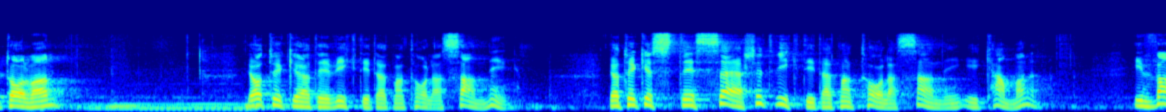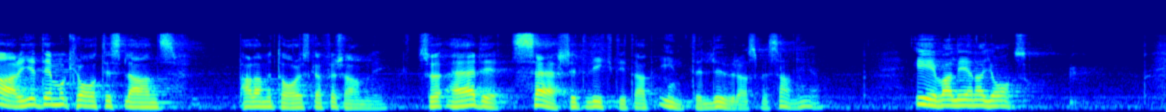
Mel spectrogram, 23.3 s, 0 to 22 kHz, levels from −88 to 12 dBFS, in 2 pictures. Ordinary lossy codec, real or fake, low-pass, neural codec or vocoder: none; real; 7.2 kHz; none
